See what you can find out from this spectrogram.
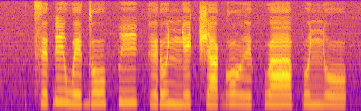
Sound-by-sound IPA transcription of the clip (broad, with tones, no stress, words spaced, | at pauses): t͡sɪ˨ɗi˦we˨doː˦ piː˦kɪ˨ ɾʊ˦ɲe˨ t͡ʃa˨ɡɔ˦ɣɪ˨ kʷaː˦pʊ˦ɲo˦˨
